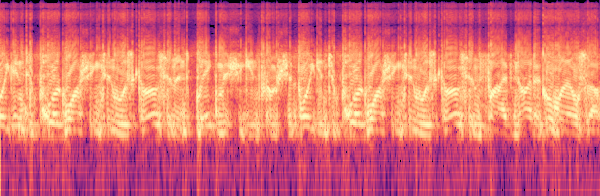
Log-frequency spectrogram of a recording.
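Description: Speech over a weather radio's small speaker: the National Weather Service broadcast voice reading a special marine warning for a passing severe thunderstorm, with little bass.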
